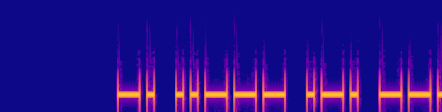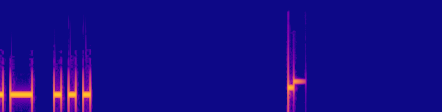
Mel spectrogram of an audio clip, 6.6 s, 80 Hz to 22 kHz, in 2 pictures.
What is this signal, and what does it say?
Morse code, heard as a keyed tone, about 22 wpm, 700 Hz. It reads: N2RQS
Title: USA Call Signs Repeated 2x 22wpm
